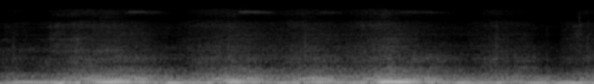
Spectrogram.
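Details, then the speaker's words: Diesel, automatic, engine already warm, in neutral, with the original air filter before its replacement by a performance filter: three short throttle blips rising and falling cleanly, no knock or rattle; normal revving. "Je vais donner un petit coup d'accélération. Et puis vous allez voir en fin de vidéo la différence de sonorité."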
